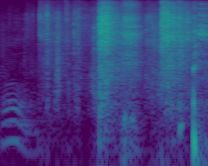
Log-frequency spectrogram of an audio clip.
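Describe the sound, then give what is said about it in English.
Crinkling and tearing of butcher paper as a slab of meat is unwrapped: quiet rustling swells into a few louder crackling bursts, ending in a sharp thud, with a brief voice at the start. “I feel like it's Christmas. I'm literally unwrapping it.”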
